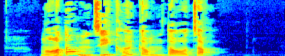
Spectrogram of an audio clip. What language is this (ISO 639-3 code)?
yue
